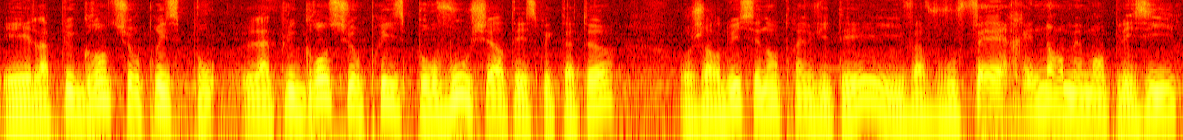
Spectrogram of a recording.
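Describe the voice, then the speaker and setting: A man's voice: mid-range voice, expressive, unhurried, dark tone, slight background noise. A man hosting a TV music news show, speaking in formal announcer phrasing and switching into Lingala. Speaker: TV show host. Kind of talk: TV entertainment news and interview.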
